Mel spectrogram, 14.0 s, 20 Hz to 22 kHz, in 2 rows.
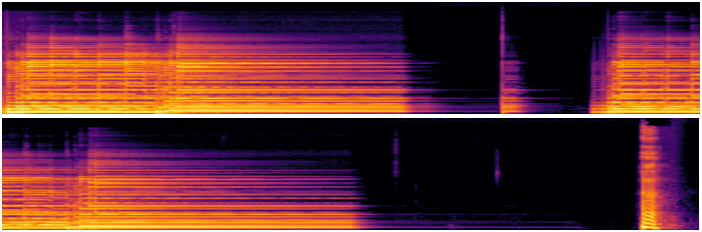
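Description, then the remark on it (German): Two long, sustained electric guitar chords ring out through a TC Electronic effects pedal from 2017, thick with harmonics and a shimmering modulation, each held for several seconds before cutting off, with a brief squeak after. “TC Electronic Pedale anno 2017”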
